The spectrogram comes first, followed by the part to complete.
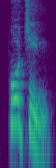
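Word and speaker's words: Cochin: तो देखिए, the poet is driving to द कोचिन, हाँ कोचिंग नहीं है, आप ढंग से स्पेलिंग देख लीजिए पहले।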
